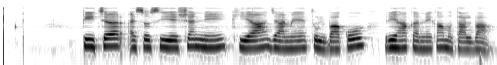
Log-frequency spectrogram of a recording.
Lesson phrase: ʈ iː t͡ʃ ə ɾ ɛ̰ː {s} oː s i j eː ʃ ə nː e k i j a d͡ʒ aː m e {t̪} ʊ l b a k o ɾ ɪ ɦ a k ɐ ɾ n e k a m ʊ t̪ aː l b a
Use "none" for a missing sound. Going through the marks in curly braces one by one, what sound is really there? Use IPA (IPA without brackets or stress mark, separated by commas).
s, t̪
